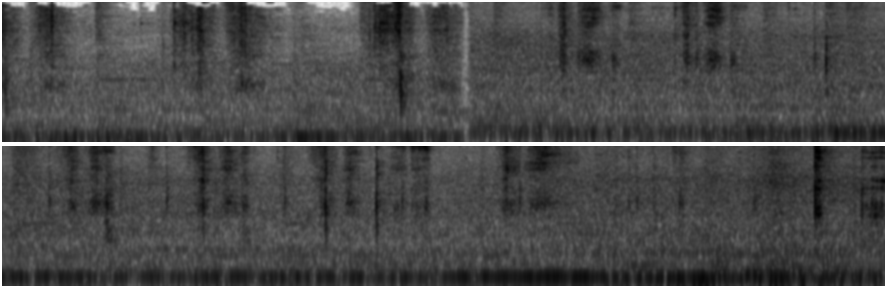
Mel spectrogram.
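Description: Kitchen knife slicing a tomato into wedges on a wooden cutting board: soft cuts and scattered light taps of the blade on the board.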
